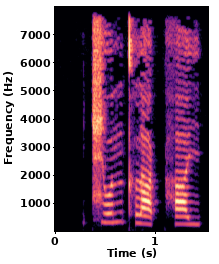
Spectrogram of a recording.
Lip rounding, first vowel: rounded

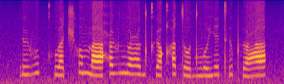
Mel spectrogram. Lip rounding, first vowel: rounded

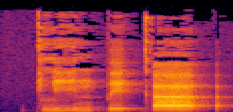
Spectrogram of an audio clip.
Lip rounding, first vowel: unrounded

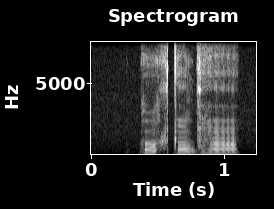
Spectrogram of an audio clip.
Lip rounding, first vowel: rounded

